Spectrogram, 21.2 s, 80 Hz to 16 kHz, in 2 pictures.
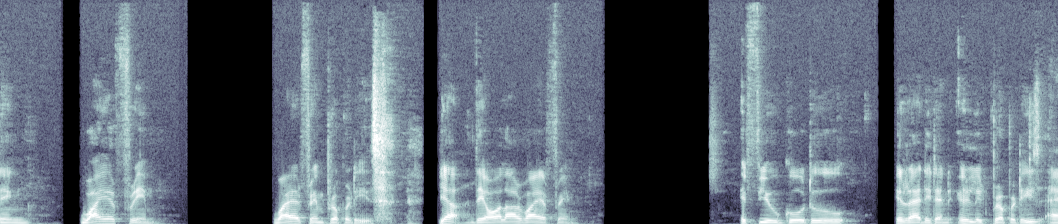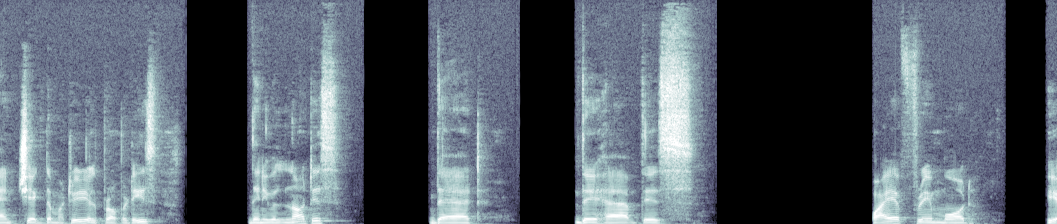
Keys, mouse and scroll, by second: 3.3 click, 8.4 click, 15.1 scroll down 1, 19.7 scroll up 1, 20.5 click.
